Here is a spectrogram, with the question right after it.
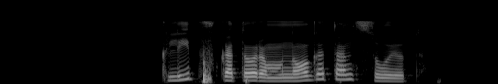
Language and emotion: Russian, neutral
